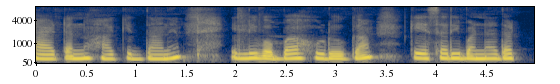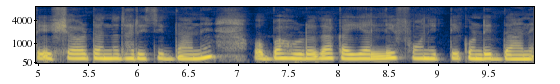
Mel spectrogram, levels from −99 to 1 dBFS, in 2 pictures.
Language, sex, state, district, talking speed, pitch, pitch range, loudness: Kannada, female, Karnataka, Raichur, 90 wpm, 200 Hz, 190-210 Hz, -15 LUFS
